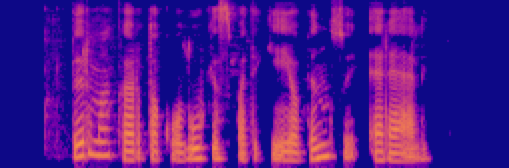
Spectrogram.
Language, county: Lithuanian, Tauragė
